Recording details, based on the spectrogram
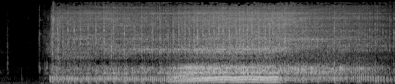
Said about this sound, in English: this chainsaw has a spark plug. So what do you think is going to happen when I try to start it?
